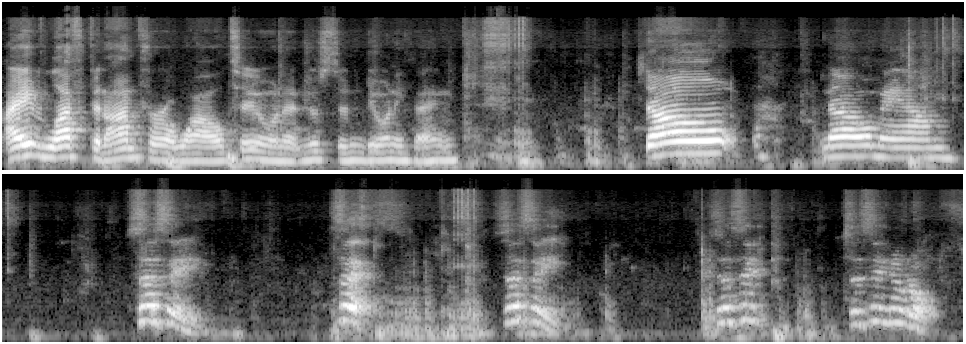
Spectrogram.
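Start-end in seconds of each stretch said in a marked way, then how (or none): 6.8-11.9 breathy, hushed calling out. Calling out a name to someone who can't hear: yelling a name. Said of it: "I don't know why I'm yelling".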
